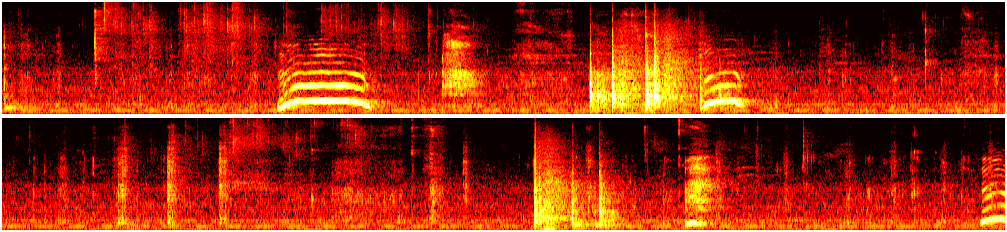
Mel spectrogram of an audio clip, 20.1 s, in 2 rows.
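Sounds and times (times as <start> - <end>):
person chewing: 0.0 - 5.8, 7.0 - 15.0, 16.3 - 20.0
dish knocking on table: 5.9 - 6.9, 15.4 - 16.3.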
